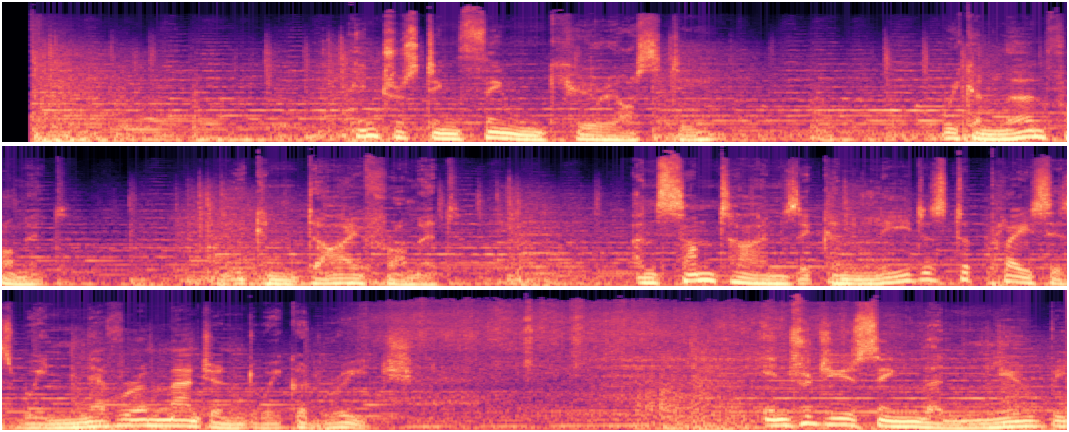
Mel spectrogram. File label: Commercial Reel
